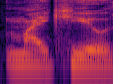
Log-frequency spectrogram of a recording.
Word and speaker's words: Micheals: So, if if you look at my name, a lot of people call me Rip Michaels, but it's actually Rip Micheals if you actually actually look at how it's spelled.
